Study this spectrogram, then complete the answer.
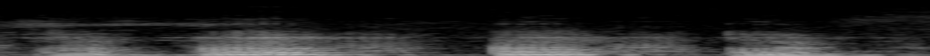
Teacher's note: Kemudian ro, itu berada pada ujung lidah. Tempelkan di langit-langit atas dalam keadaan bergetar.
